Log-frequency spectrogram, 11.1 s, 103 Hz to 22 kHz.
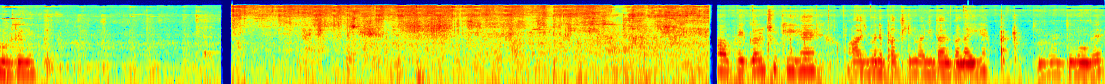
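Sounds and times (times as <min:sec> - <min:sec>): food sizzling on stove: 0:02.3 - 0:06.0.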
